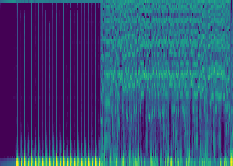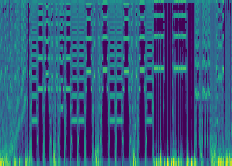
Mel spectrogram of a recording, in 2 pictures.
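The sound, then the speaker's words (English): High-pitched, screechy computer tape loading noise from a Novaload loader: a fast run of regular pulses, then harsh continuous static, then loading music of short bright electronic beeps sounding over the noise. “Here is an example of the initial Novaload random sound and then the music on loading.”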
